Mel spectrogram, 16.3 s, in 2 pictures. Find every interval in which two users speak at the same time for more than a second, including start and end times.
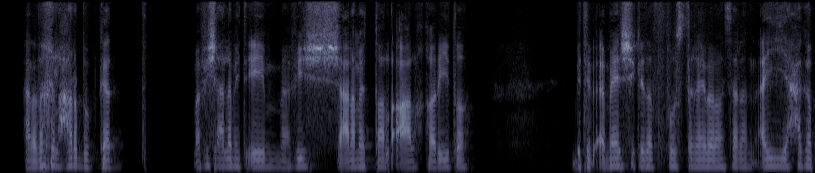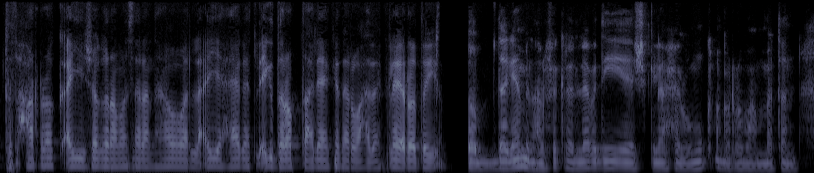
none

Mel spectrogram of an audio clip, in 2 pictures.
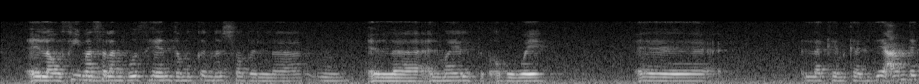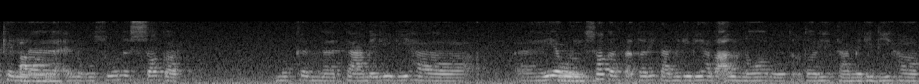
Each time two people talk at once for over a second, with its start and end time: none

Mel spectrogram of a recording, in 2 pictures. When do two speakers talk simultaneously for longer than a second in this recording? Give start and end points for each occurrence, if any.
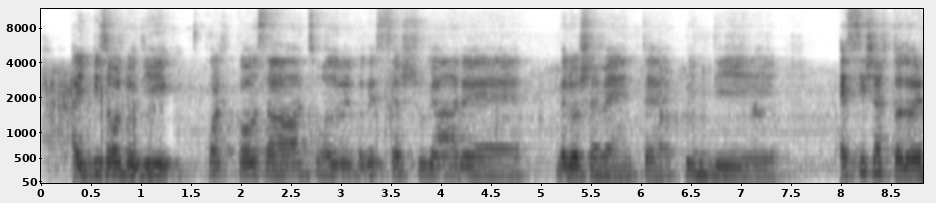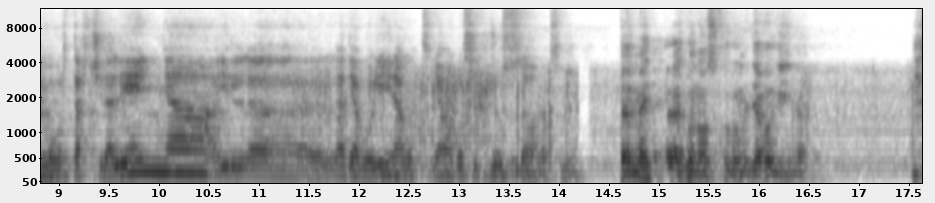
none

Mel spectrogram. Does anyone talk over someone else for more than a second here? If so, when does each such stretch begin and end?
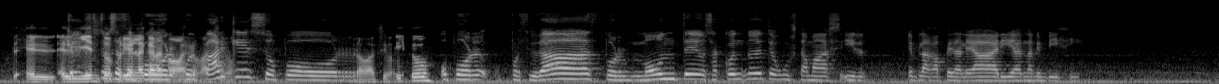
0.6-2.4

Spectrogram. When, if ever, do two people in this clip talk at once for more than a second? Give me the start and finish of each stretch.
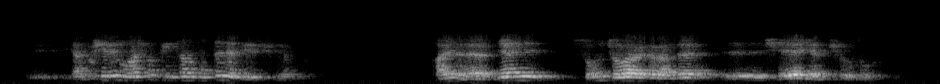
none

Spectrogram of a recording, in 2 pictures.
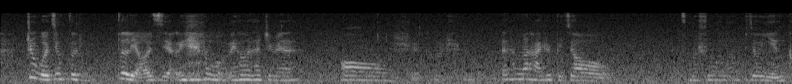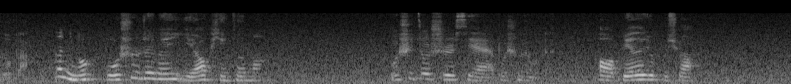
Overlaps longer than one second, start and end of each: none

